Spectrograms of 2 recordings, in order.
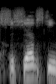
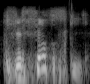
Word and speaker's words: Krzyzewski: So, and I laughed because for forever, Mike Krzyzewski would say, the Polish derivation is Krzyzewski.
